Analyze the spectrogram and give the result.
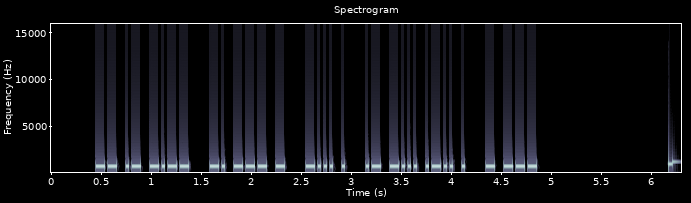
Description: Morse code, heard as a keyed tone, about 40 wpm, 700 Hz. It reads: MAY NOT BE ABLE TO
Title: Sets of 5 Words 40wpm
